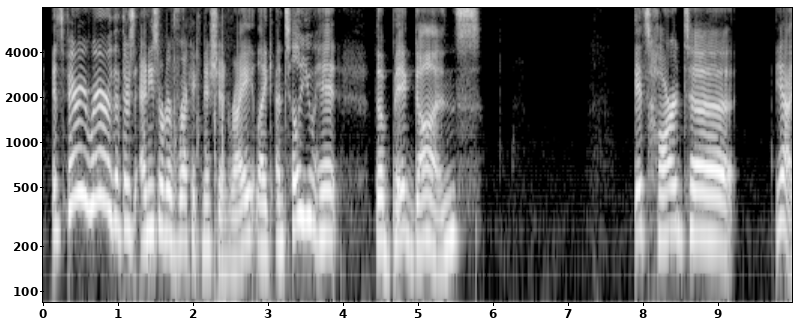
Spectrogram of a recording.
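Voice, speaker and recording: Blunt, casual woman livestreamer. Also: a little high. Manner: blunt, profane. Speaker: streamer, host. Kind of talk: casual opinionated livestream commentary.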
